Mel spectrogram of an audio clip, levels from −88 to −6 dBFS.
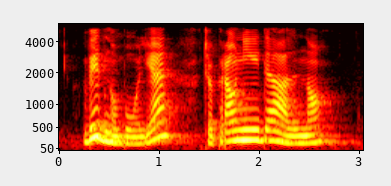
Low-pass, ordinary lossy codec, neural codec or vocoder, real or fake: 5.4 kHz; none; none; real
